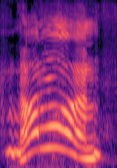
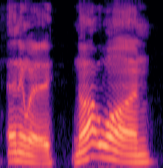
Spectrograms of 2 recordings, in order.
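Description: First: High squealing NOT ONE, drawn out; excited squeal. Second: Said in the usual way. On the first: Acted. Collector teasing his viewers, high excited squeal. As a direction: squeal it like a giddy fan.

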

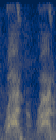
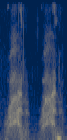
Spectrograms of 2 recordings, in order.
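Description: No difference in how they are said.

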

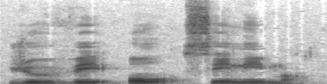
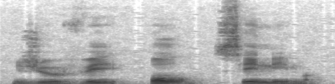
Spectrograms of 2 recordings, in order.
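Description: First: Slow, careful correction; slow dictation. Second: Slow, even reread; slow repeat. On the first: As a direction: dictate it slowly. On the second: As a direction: repeat it slowly. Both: Shown as a demonstration. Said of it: "يجب علينا أن نكتب".

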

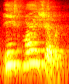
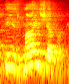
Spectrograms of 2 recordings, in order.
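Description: First: "my" lifted high and drawn out slowly; slow, higher stress on my. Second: "my" lightly stressed at an even pace. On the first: Preacher urging the congregation, slow and high on "my". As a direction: lift "my" and slow the whole line right down. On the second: Preacher repeating the verse, "my" lightly stressed. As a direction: let "my" stand out a little. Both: Shown as a demonstration. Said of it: "Think about that for a moment".

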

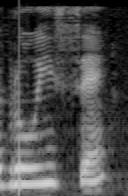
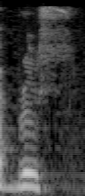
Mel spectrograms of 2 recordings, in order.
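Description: First: Bruise read letter by letter, "bru-i-se"; spelled-out bruise. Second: Bruise said "brus", one syllable; English bruise. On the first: Teacher spelling bruise aloud for students. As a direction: sound out bruise as it is written. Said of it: "se escribe bruise, pero se pronuncia bruise". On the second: Teacher modeling real bruise for students. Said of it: "pero se pronuncia bruise". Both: Shown as a demonstration.

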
